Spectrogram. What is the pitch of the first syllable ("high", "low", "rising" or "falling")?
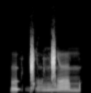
high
